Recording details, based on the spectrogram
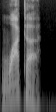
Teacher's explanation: It's pronounced closer to wata, with a clear T sound and often what's called a non-rhotic R at the end, meaning the R sound isn't really pronounced.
